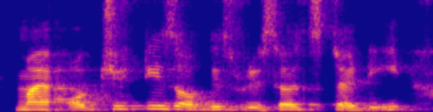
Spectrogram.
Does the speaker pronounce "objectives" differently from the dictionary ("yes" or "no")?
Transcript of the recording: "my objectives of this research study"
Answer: yes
